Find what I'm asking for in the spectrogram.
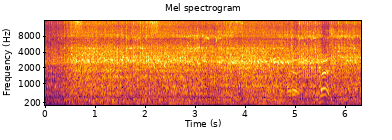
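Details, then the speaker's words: Toyota Innova diesel idling warm after 15-20 minutes: thin, steady high squeal and brief chirps from the alternator V-belt slipping, growing gradually; belt then replaced. "यह जो आवाज है यह alternator band का"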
